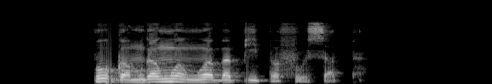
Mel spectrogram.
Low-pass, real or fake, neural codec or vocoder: 7.2 kHz; real; none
